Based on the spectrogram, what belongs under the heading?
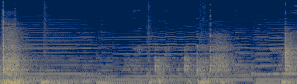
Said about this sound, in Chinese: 把芋头切条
